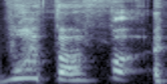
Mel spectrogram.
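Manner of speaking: mock very high, livid, furious outburst. Retelling own reaction to a movie twist in a theater: imitating own angry outburst. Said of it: "I got so pissed off at that".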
